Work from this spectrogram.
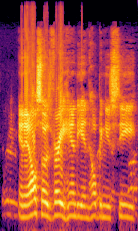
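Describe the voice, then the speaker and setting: A man co-hosting a podcast in casual chat, talking haltingly and often restarting his phrases. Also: high voice, fairly even intonation. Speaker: podcast co-host and fiction writer.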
